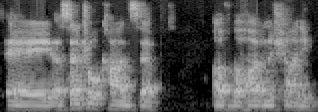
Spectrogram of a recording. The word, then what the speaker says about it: Haudenosaunee: Haudenosaunee. – Yeah, Haudenosaunee.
